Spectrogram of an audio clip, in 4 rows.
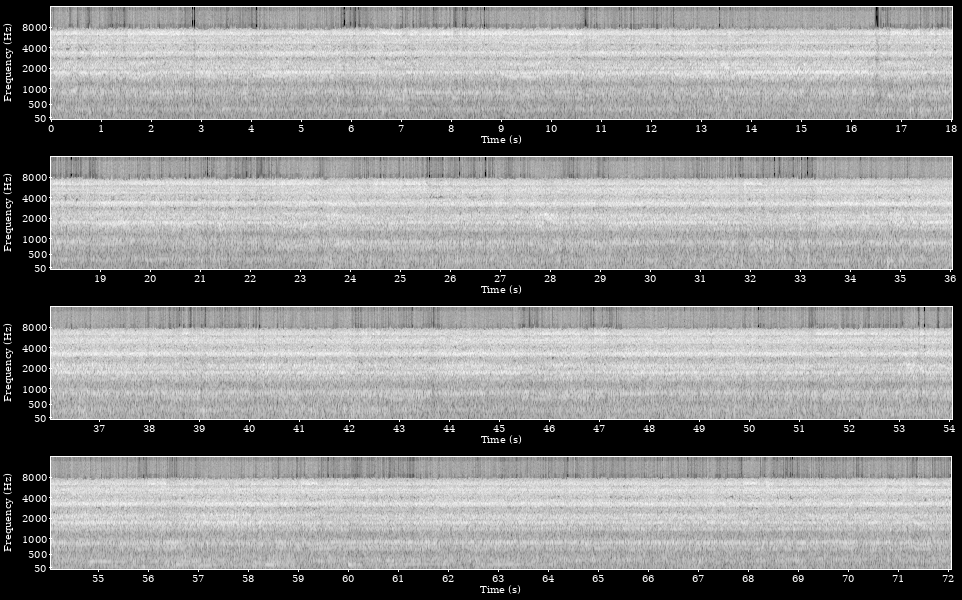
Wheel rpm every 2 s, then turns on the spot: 230, 230, 230, 230, 220, 220, 210, 210, 220, 230, 230, 220, 230, 230, 230, 230, 230, 210, 230, 230, 220, 230, 220, 220, 230, 230, 230, 220, 220, 230, 230, 230, 240, 230, 230, 230.
none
